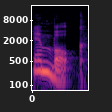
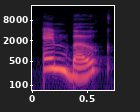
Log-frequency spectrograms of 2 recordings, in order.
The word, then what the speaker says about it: Imbolc: hubby lobby whatever okay how do you say it in bulk i am b-o-l-c in bulk in bulk unless you're a british and then it's imbolc embolk yeah we listened to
